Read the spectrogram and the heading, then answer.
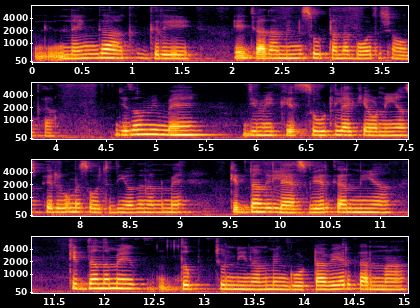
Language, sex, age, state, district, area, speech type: Punjabi, female, 30-45, Punjab, Muktsar, urban, spontaneous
